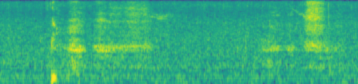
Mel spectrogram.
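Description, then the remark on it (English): Soft, steady rain hisses through a storm at a school, fairly faint, with a couple of brief sharper splashes breaking the even patter. No one speaks. “Scared of the storm?”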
